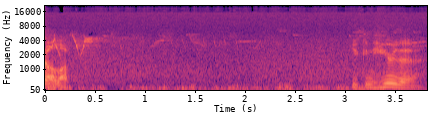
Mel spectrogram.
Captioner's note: birds chirping in the gentle breeze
